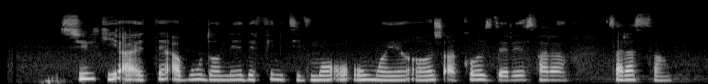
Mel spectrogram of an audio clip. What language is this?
French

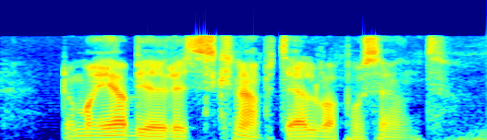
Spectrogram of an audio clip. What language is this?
Swedish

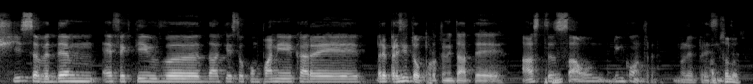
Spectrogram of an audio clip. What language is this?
Romanian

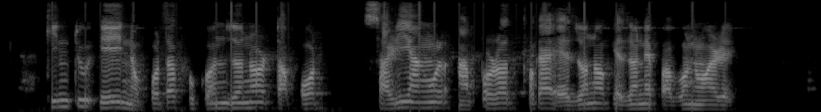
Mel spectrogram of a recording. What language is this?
Assamese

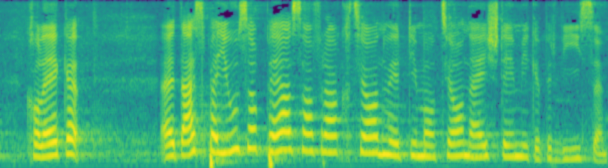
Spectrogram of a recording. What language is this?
Swiss German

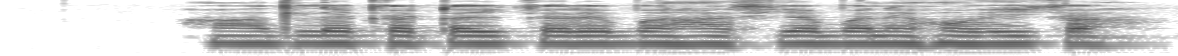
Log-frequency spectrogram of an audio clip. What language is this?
Chhattisgarhi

